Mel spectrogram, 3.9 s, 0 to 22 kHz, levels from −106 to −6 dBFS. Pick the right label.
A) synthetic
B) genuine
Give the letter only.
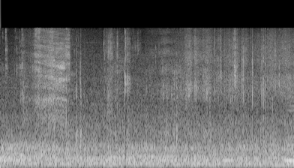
B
